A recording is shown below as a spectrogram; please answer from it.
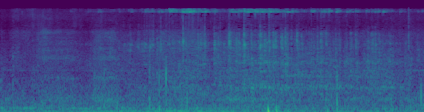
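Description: A steady low engine rumble, like a motor idling, with a single sharp knock about two and a half seconds in.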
